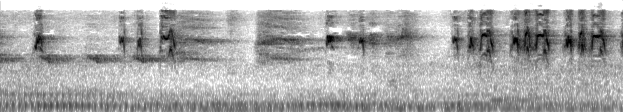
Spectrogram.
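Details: Lively sooty-headed bulbul song of quick high chirps and whistles, ending in a fast run of sharp notes, with a low background hum.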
